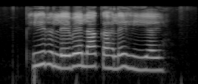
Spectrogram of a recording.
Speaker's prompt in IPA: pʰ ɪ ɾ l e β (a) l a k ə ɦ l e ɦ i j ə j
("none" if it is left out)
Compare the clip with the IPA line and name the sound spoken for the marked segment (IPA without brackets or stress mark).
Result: e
